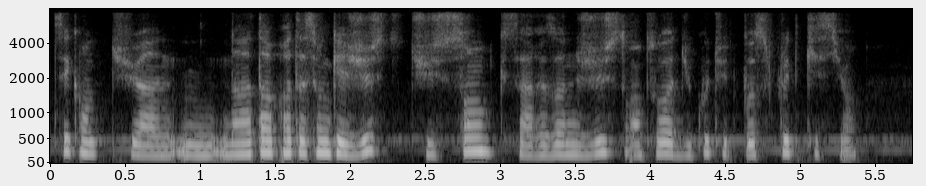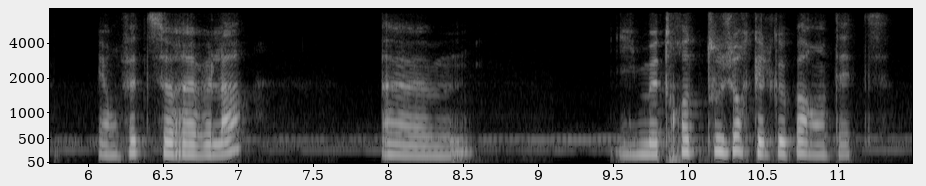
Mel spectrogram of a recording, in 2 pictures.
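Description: Over music in the background, a woman with a fairly high pitch and fairly even intonation talks at a moderate pace, taking long, frequent pauses. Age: 30s. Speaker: dream enthusiast. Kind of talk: interview.

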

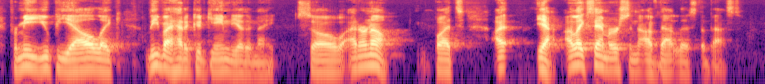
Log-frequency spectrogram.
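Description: An unremarkable speaking voice from a man, fairly low in pitch, at a fairly quick pace, with ordinary pitch variation and big swings in loudness. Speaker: podcast co-host, fantasy hockey analyst. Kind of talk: casual podcast chat about fantasy hockey. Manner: jokey, bantering.

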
